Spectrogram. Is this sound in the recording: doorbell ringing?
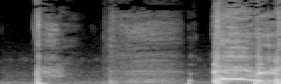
no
